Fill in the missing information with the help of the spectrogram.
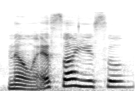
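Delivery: usual speaking voice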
